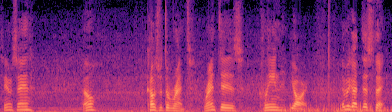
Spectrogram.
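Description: A man's voice: high-pitched, a little slow, background noise. A man hosting a casual walk-and-talk vlog outdoors, chatting and joking as he walks around a pond on his property. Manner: chatty, rambling, joking asides. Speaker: show host.

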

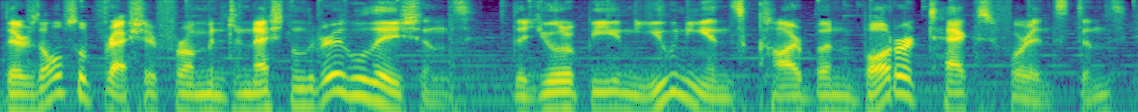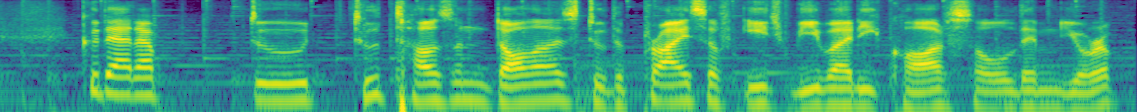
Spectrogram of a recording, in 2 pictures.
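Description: A man narrating an explainer video in a conversational voice-over, sometimes stumbling and restarting words. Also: lowish voice. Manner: slips and restarts mid-word. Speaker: documentary narrator.

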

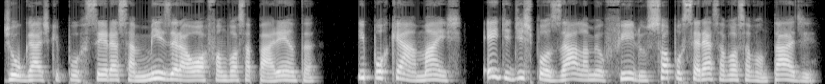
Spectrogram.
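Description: Woman doing a harsh, scornful patriarch, lower and dry, orders not requests. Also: normal speed, natural voice. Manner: sarcastic, dry and commanding. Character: cold, stern older nobleman father.

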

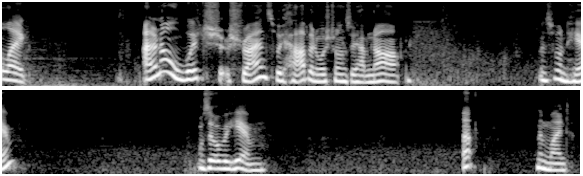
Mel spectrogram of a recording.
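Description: Chatty woman streamer eating on stream. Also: on the high side. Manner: chatty, eating while talking, laughs often. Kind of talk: casual live-stream chat while gaming and eating.

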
